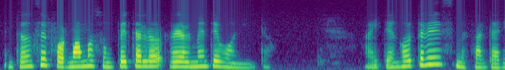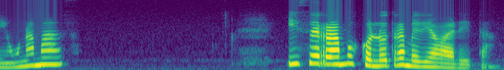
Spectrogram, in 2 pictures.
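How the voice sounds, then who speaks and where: Working through a crochet pattern, a woman explains every stitch with patience, addressing viewers directly and sprinkling in many diminutives for this step-by-step tutorial. Her medium-pitched voice is expressive and gravelly with fry, unhurried, with long pauses. The sound is thin and tinny like a phone, with no room sound.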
